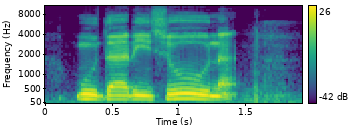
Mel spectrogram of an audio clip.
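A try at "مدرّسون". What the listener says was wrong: Bertasydid ya.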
